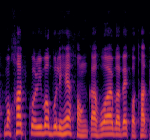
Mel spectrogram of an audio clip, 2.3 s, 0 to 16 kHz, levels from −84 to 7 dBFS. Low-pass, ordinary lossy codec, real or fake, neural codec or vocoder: 14.4 kHz; none; fake; codec, 44.1 kHz, 7.8 kbps, Pupu-Codec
